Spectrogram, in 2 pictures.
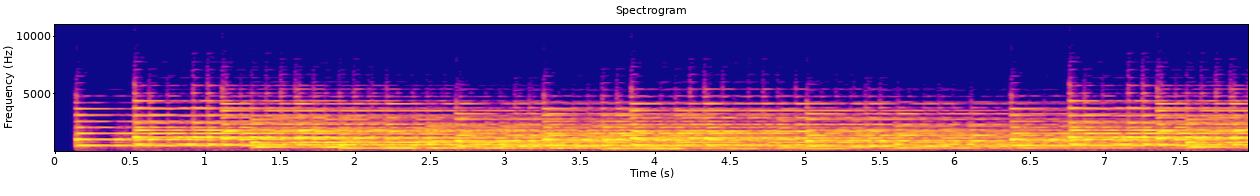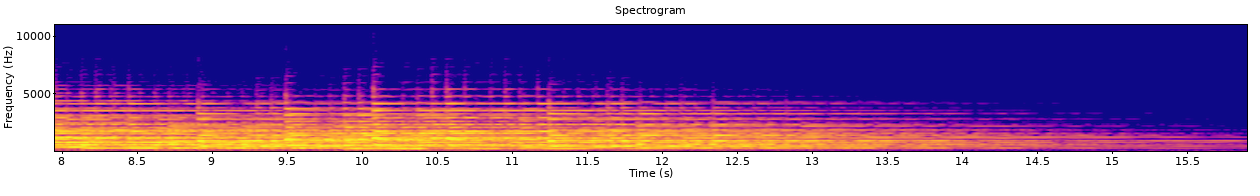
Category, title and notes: Music > Solo instrument
piano ambient
moody piano melody loop made in FL studio with delay and granulizer.
background, ambient, moody, ambience, atmosphere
